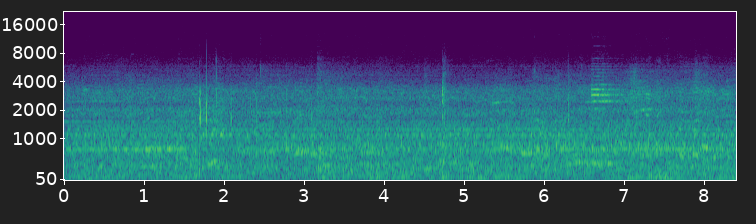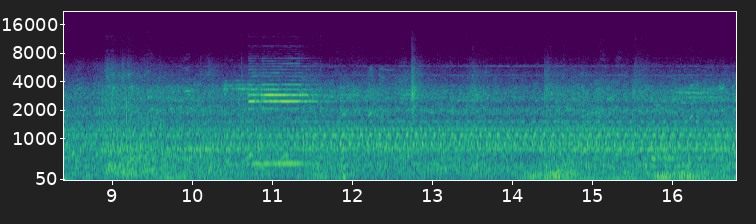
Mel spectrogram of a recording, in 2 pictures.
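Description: Street noise of traffic and people talking under a continuous alarm tone, with short car-horn toots about seven and eleven seconds in.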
